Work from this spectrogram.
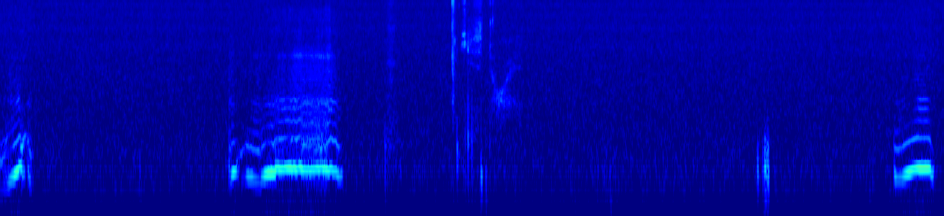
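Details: Loud snoring from Cheetah, a pet Bengal kitty: deep buzzy, tonal snores, one drawn out for over a second, returning every few seconds, with quiet breathy gaps and a faint click between them.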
